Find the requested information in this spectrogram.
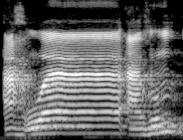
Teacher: jadi mim yang pertama dimasukkan kepada mim yang kedua sehingga terbaca dengan dengungan sekali lagi terbaca dengan dengungan jangan sampai dibaca terpisah kalau dibaca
